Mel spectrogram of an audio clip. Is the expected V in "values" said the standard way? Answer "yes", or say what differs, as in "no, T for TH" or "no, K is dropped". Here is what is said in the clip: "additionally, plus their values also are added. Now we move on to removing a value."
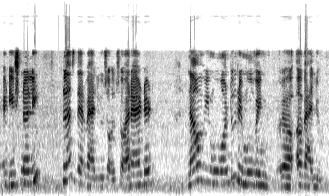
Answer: yes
